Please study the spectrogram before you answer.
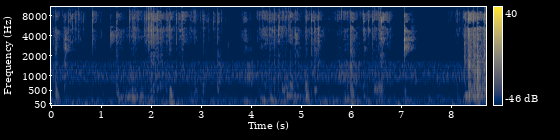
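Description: A metal craft blade scores and carves the surface of a solid green bar of dry soap held in the hand, while other soap bars sit nearby untouched. Bursts of dry, crisp, high-pitched scratching and crackling come in short clusters separated by brief quiet gaps. A louder, denser scrape closes the clip.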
